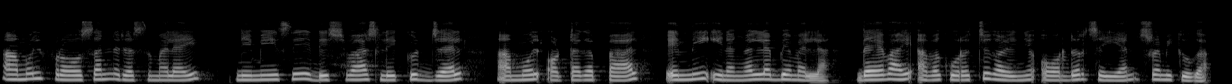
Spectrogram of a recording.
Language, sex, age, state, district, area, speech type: Malayalam, female, 18-30, Kerala, Kozhikode, rural, read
